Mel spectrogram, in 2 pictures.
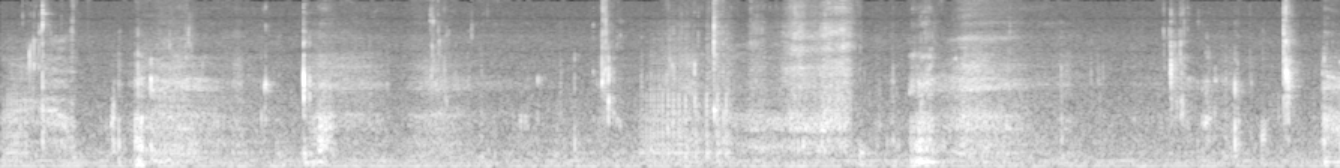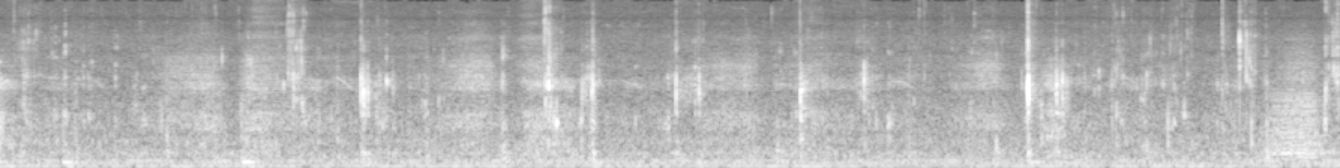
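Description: A man chews food wetly and smacks his lips close to a microphone.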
